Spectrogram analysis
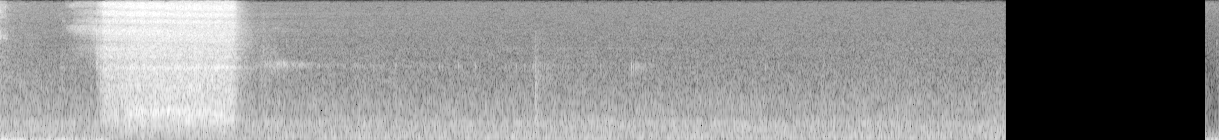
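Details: One short hissing spray burst under a second, then quiet room sound: Quick Stop oxidized-cellulose haemostatic spray applied to a bleeding wound, possibly together with a self-adhesive bandage.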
